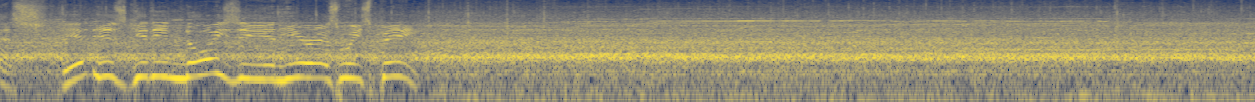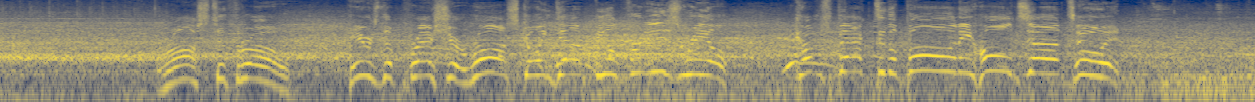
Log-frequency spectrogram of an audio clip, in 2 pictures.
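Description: A large crowd roars in a big stadium.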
